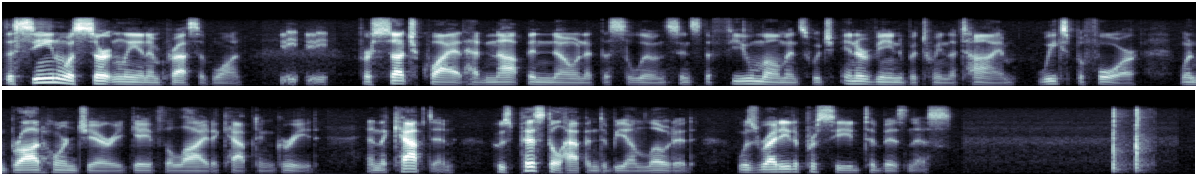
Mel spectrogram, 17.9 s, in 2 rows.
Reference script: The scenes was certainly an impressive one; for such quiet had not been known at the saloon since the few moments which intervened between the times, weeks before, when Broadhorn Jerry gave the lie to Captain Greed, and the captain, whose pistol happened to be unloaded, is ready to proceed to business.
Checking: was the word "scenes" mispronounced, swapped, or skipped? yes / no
yes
